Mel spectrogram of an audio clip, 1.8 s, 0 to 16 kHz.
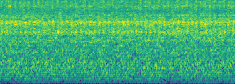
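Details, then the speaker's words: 2008 Nissan Versa at idle, formerly very quiet: a faint, steady whine over an even idle that does not change pitch. The owner suspects an alternator pulley going bad; a mechanic had said timing chain. Cause unconfirmed. "It sounds like it might be the alternator. Oh, that's why. It's a pulley, I think."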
